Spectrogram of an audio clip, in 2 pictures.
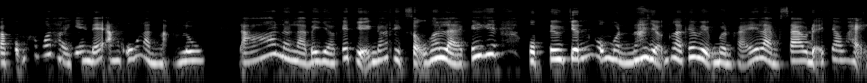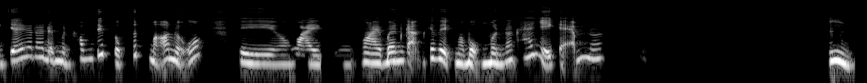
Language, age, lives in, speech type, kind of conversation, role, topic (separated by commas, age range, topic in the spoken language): Vietnamese, 30-34, Vietnam, conversation, advice, user, Làm sao để ăn uống lành mạnh khi lịch sinh hoạt của bạn thay đổi?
